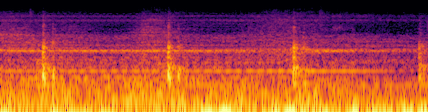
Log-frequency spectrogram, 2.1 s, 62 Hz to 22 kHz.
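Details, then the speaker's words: Chinese diesel heater fuel dosing pump in a camper van ticking sharply about every 0.6 s; insulation wrapped over the pump made the ticking louder; normal pump operation. "pop that over the pump and see what it sounds like it's actually made it louder well that didn't work"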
